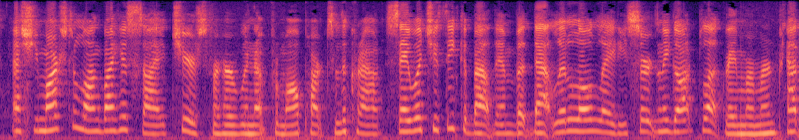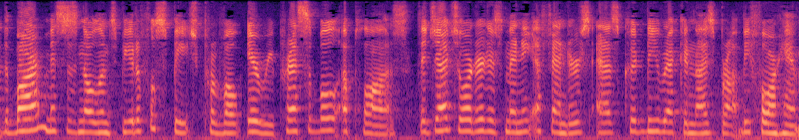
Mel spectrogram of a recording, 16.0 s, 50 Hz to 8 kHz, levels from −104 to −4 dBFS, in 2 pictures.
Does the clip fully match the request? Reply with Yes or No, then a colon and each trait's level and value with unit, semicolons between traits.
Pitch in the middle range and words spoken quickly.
No: high, 220 Hz; fast, 220 wpm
